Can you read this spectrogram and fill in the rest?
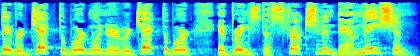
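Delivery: fiery pulpit preaching; full-force preaching. Acted. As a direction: preach it hard to the congregation.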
